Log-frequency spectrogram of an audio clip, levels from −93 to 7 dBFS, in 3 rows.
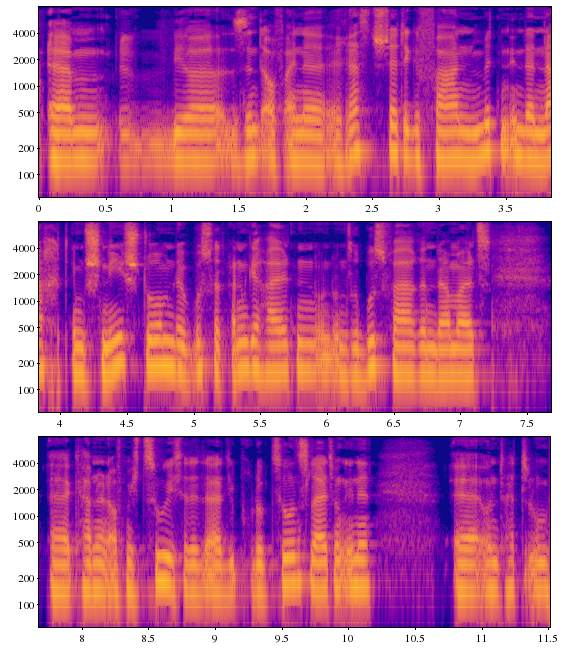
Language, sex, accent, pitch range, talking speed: German, male, German, 145-175 Hz, 195 wpm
